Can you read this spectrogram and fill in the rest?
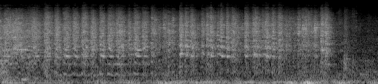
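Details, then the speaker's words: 1977 Chevy Monte Carlo, off the road for decades: uneven, labouring cranking that stumbles and fades without catching; distributor was turned clockwise, retarding timing instead of advancing (advance is counterclockwise), making starting worse. "okay that sounds like it is not getting better it sounds like it's getting worse"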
